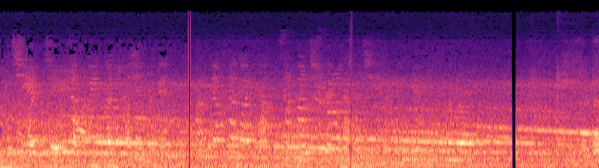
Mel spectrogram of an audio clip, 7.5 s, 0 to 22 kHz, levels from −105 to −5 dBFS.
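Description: At 2.35 to 2.38 s, 4.37 to 4.39 s and 6.39 to 6.45 s, gaps between stream segments cut the sound with hard-edged silences of roughly 28, 22 and 57 ms. These fall every 2 s, where segment timestamps fail to meet. They appear as flat waveform dropouts and blank vertical spectrogram stripes.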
